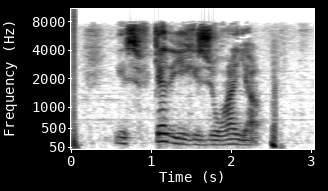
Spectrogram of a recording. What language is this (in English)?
Kabyle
